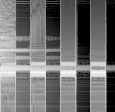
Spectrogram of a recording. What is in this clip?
This sound is like you got an answering machine and the church bell rings.
Step by step :
- I create synthesis sounds.
- I duplicate them
- I rhythm them and add amplification.
- I add effect like reverberation.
